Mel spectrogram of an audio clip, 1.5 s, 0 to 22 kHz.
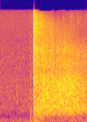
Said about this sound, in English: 5 shots from 7 yards with the Nosler 230 grain match on the right circle square.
